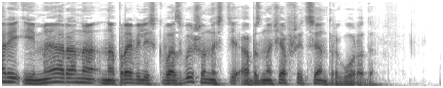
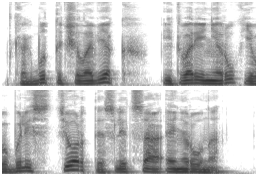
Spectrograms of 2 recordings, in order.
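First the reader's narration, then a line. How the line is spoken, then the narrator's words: Plain. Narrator (Russian): сказал он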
